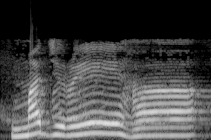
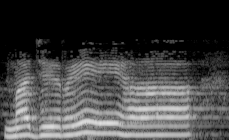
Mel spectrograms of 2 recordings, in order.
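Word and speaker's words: مجريها: پر ہے، مجریہا، یعنی اب اس کو ہم یہ نہیں پڑھیں گے میم جیم زبر مج، را کھڑا زیر ری، مجری نہیں پڑھیں گے، بلکہ اس کا تلفظ یہ کریں گے میم جیم زبر مج، را کھڑا زیر رے، ہا الف زبر ہا، مجریہا، جیسے قطرے پڑھتے ہیں قطرے۔ اسی طرح اس کو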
